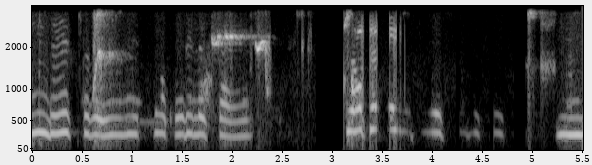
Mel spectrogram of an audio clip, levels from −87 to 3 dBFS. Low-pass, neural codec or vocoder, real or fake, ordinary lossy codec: 3.6 kHz; none; real; none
